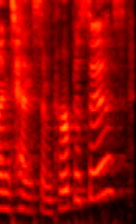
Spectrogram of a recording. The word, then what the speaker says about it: intents and purposes: all intents and purposes, it sounds like intensive. Intensive is a word that people are very familiar with. Intense and is not something that people are familiar with, but the correct expression is intense and purposes.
